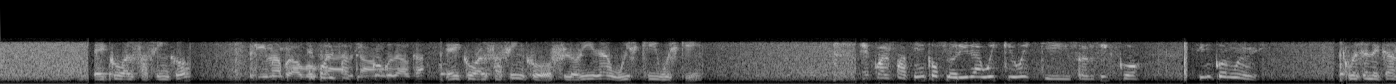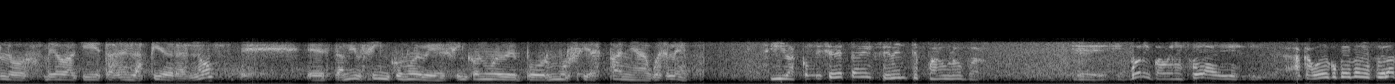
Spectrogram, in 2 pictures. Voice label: qso 14288kHz, Radio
